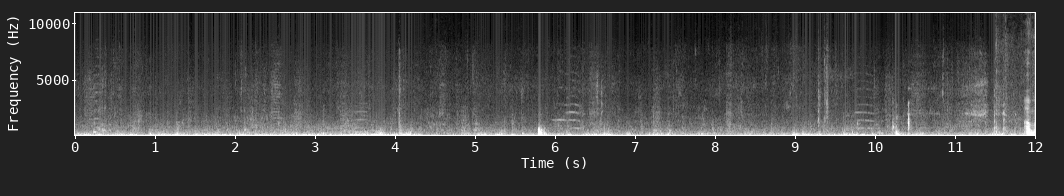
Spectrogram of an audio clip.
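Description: Scattered knocks and rustles of a gill net being hauled in and fish picked from its mesh aboard a small fishing boat, over a low rumble that is heavier in the first few seconds and then eases.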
